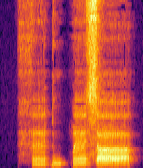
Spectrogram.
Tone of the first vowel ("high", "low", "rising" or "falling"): low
